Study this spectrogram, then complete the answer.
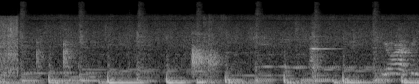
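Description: Carrots go into a hot pan with chicken for pancit puti, bringing a steady loud sizzle and frying hiss broken by regular scraping stirs of the spatula.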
